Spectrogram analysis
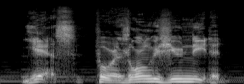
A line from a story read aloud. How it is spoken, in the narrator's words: I snapped back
